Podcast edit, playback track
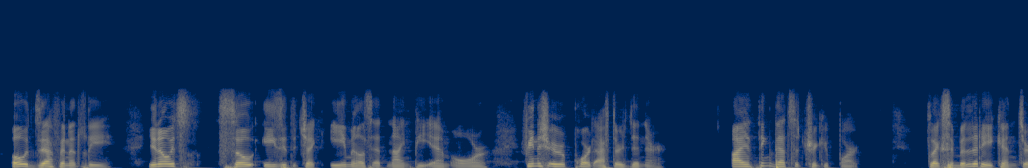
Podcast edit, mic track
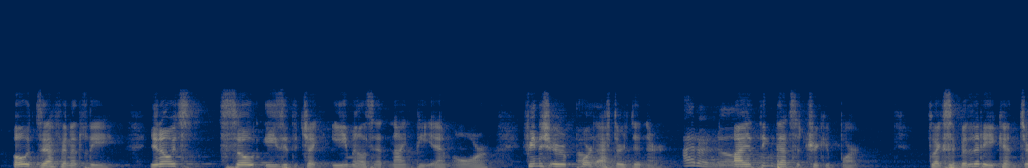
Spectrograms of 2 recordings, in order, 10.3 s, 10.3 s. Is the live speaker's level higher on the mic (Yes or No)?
No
